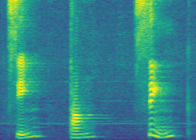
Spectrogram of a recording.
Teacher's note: Jadi udaranya keluar melalui nose, hidung. Yeah, so for the when we pronounce it, the passage is completely blocked by raising the back of the tongue to touch the soft plate.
